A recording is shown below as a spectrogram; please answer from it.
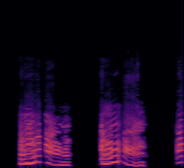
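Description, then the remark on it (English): A voice imitates a trapped rat's wailing: two pairs of loud, high-pitched wails with bending, falling pitch, separated by a short silence and no spoken words. “it sounded like the wailings of a trapped rat.”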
